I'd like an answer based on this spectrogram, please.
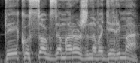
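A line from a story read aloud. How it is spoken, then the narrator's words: Sudden shout. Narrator (Russian): внезапно закричал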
